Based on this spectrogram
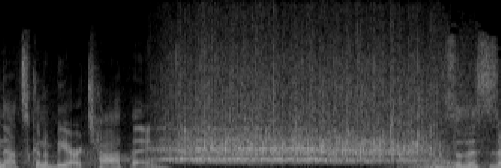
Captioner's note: audience cheering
